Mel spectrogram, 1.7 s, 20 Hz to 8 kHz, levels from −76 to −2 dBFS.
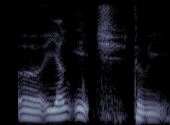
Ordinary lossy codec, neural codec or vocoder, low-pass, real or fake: none; none; 7.2 kHz; real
